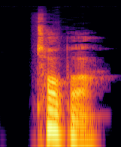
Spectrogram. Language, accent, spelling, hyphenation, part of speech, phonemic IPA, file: English, Australia, topper, top‧per, noun, /ˈtɔpə/, En-au-topper.ogg
- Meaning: 1. Something that is on top 2. A top hat 3. Something that exceeds those previous in a series, as a joke or prank 4. A short outer jacket worn by women or children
